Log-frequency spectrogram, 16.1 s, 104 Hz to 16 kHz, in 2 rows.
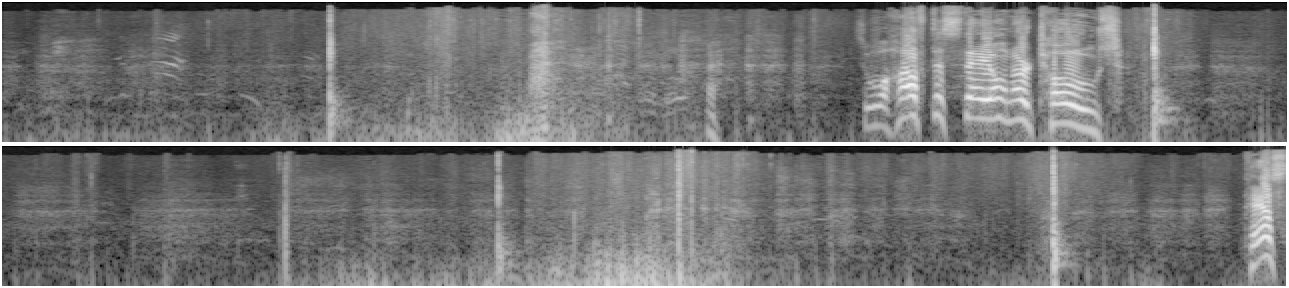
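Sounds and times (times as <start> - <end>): ball bouncing off grass: 7.1 - 7.4, 12.2 - 12.5, 14.5 - 14.8
ball slapping into gloves: 7.1 - 7.4, 12.1 - 12.5, 14.5 - 14.8.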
